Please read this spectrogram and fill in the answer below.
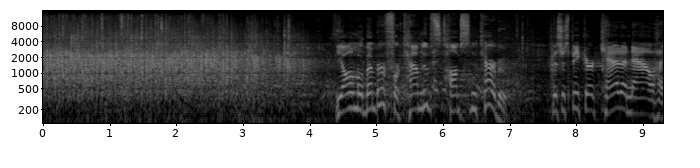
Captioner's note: applause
